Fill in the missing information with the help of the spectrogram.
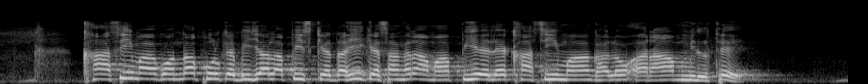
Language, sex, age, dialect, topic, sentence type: Chhattisgarhi, male, 25-30, Western/Budati/Khatahi, agriculture, statement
